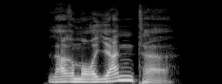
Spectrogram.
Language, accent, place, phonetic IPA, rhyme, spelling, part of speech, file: German, Germany, Berlin, [laʁmo̯aˈjantɐ], -antɐ, larmoyanter, adjective, De-larmoyanter.ogg
- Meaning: 1. comparative degree of larmoyant 2. inflection of larmoyant: strong/mixed nominative masculine singular 3. inflection of larmoyant: strong genitive/dative feminine singular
